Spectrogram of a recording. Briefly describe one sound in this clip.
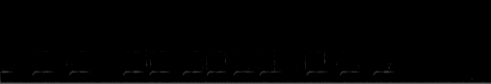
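Short electronic menu blips sound in quick succession.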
